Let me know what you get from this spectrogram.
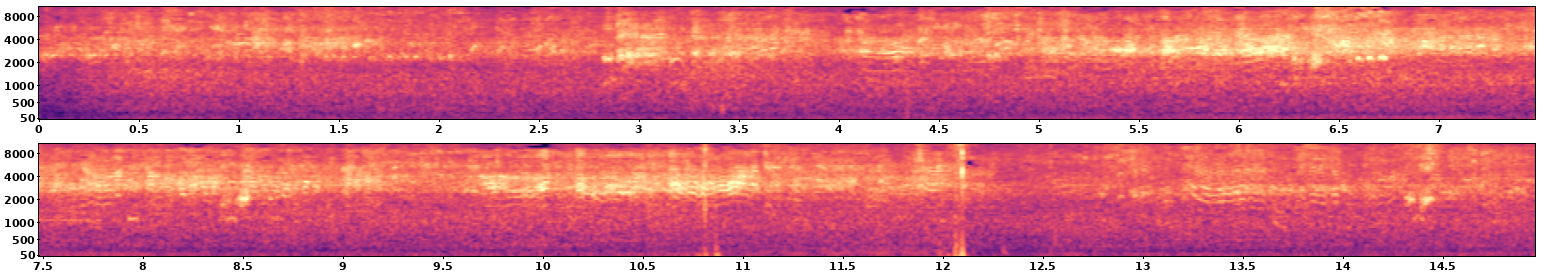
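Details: Flying fox colony roosting at Lansvale in Sydney, a continuous mass of shrill squabbling screeches and chirps rising and falling, with a steady low rumble underneath and a sharp knock near twelve seconds.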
